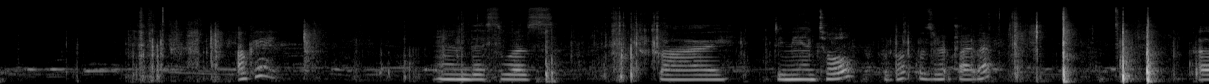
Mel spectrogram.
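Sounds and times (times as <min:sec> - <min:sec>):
books knocking: 0:10.1 - 0:11.8.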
